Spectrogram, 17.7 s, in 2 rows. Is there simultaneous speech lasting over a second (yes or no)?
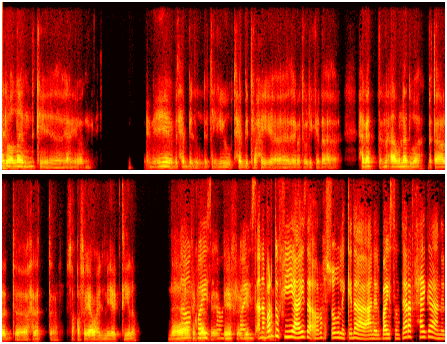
yes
